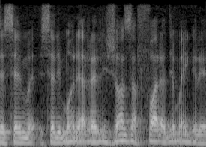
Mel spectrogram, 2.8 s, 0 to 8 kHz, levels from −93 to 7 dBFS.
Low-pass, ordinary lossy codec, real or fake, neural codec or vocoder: 7.2 kHz; none; real; none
